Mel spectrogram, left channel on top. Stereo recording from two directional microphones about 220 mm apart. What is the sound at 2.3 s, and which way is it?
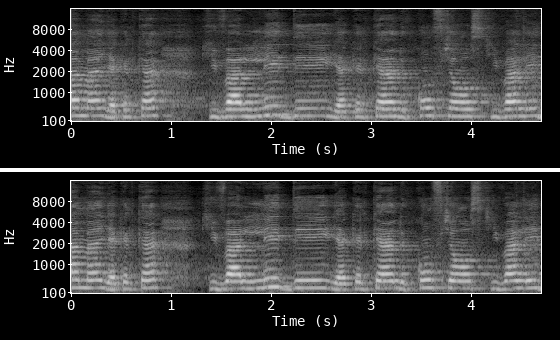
Speech, 45° right (ahead or behind).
